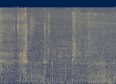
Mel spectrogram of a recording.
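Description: Faint handling noise of a reel of LED light strip being taken out of its packaging: low rustling with a few light clicks.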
